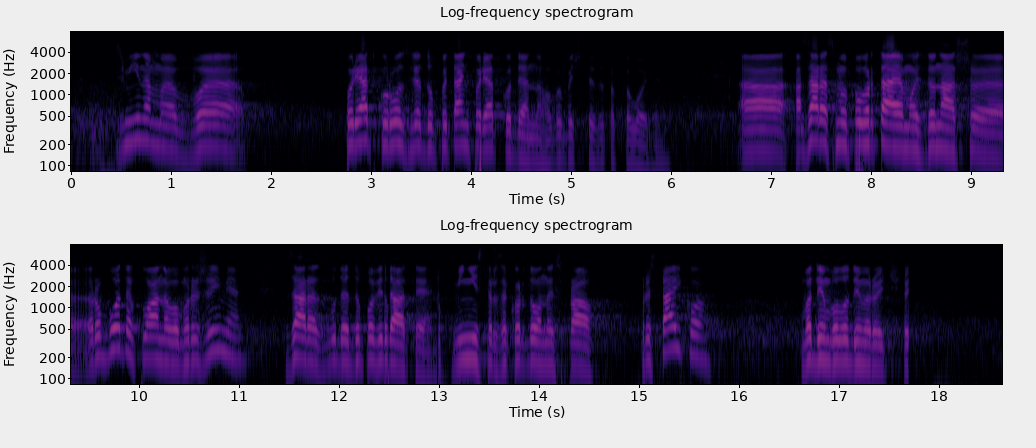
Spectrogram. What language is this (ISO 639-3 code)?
ukr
